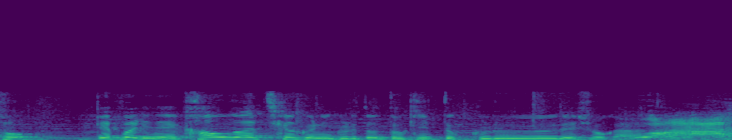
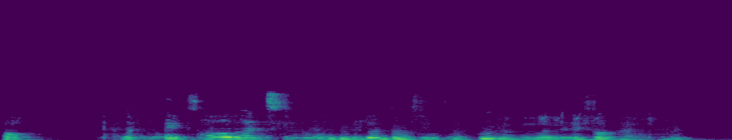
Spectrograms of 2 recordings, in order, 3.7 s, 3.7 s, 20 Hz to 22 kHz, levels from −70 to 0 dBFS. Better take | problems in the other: first | noise reduction (neural mask model DeepFilterNet 3)

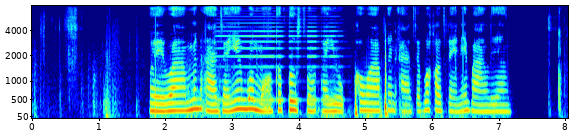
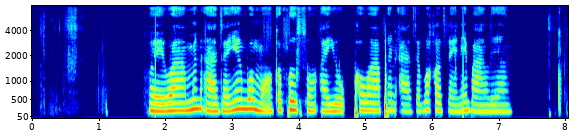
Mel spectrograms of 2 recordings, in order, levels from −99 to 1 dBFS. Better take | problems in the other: second | noise reduction (neural mask model RNNoise)

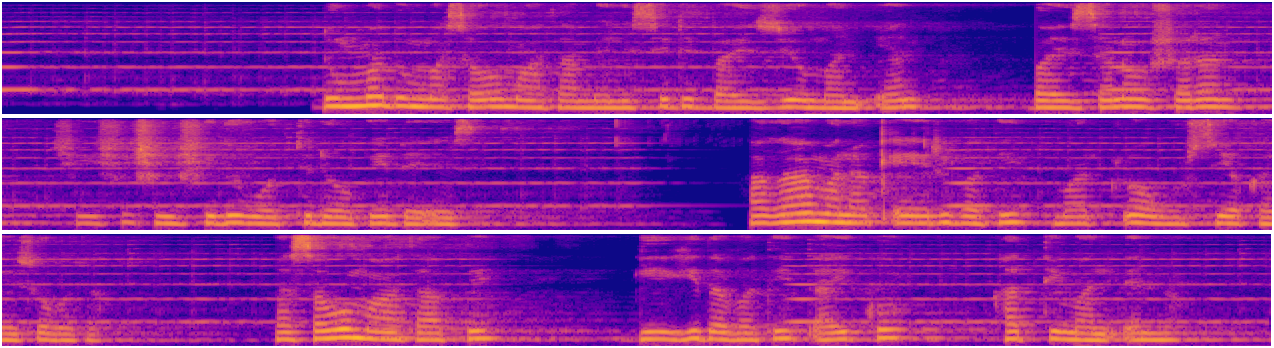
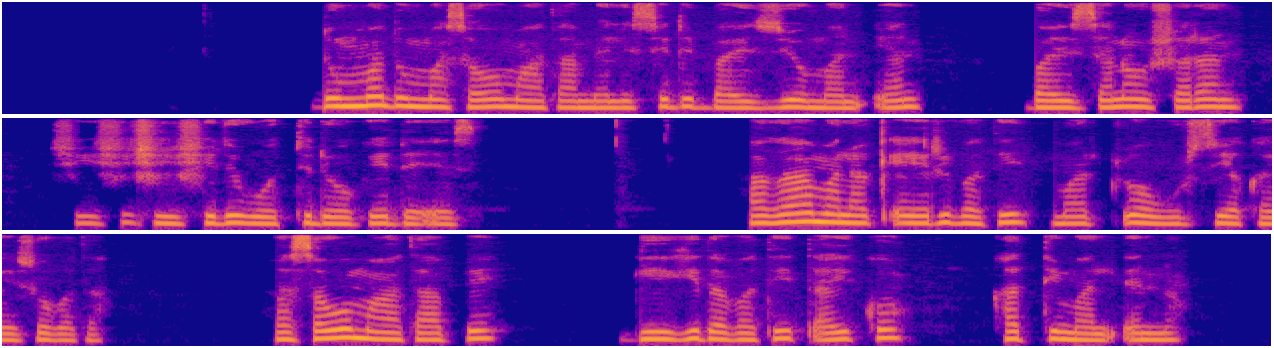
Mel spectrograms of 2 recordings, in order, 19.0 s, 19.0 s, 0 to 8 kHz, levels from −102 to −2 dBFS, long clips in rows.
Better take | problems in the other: second | background sound (Bowed string instrument); 18 dB below the speech // room echo; dies away in 1.5 s

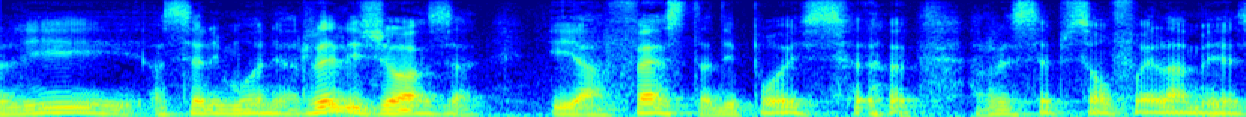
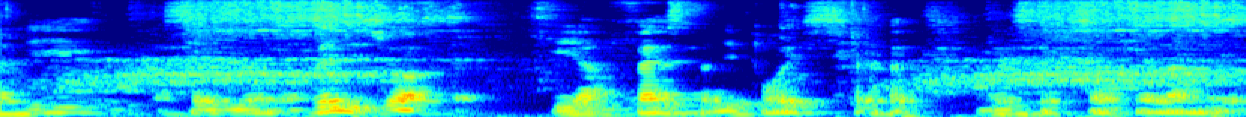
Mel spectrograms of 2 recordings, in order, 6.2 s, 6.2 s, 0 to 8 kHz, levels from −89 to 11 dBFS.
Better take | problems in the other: first | noise reduction (classical method WPE with log-MMSE)

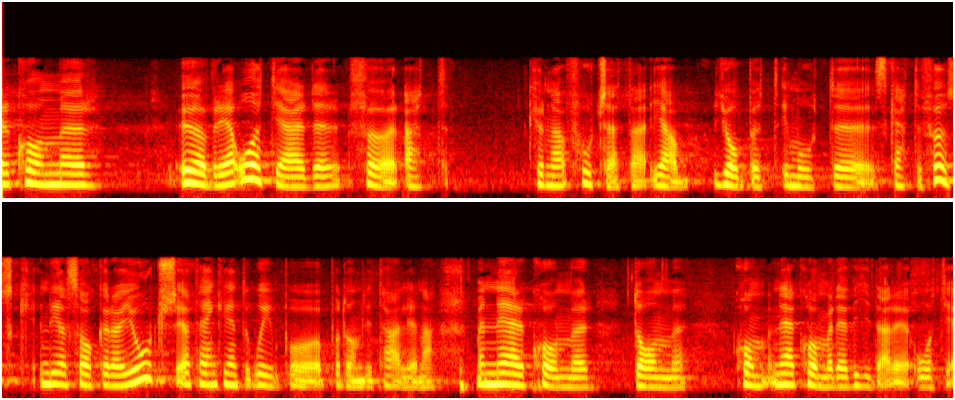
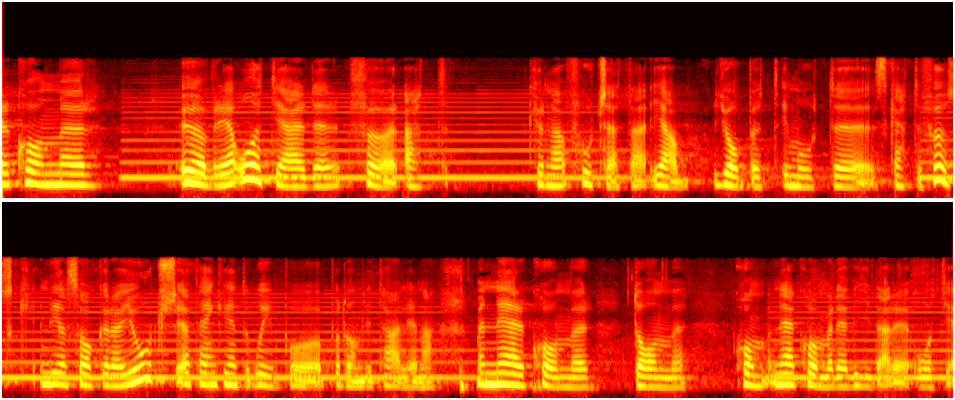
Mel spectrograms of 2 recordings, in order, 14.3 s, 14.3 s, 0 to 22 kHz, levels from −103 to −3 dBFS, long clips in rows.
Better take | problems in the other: first | background sound (Wind instrument, woodwind instrument); 12 dB below the speech

